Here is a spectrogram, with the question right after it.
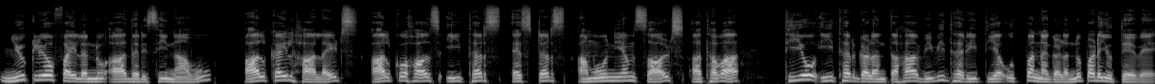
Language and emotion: Kannada, neutral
